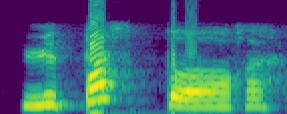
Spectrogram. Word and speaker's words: passeport: جواز السفر le passeport. Le passeport. Le passeport. فبالنسبة لو باسبور كنكتبوها بالتي في آخر الكلمة ولكن لا تنطق.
